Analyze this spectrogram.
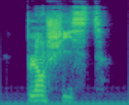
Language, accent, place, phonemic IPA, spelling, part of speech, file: French, France, Lyon, /plɑ̃.ʃist/, planchiste, noun, LL-Q150 (fra)-planchiste.wav
- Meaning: 1. boarder 2. snowboarder 3. skateboarder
